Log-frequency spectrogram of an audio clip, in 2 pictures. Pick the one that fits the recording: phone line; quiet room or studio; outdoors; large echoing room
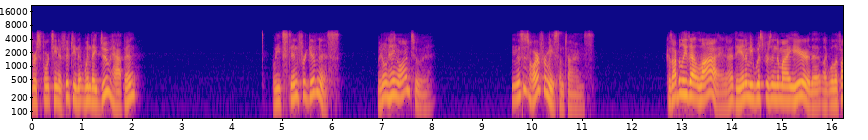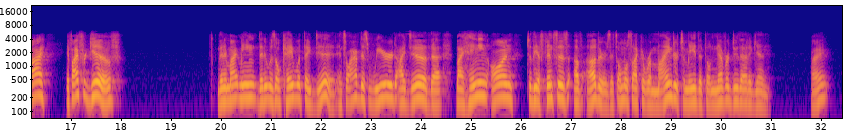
large echoing room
